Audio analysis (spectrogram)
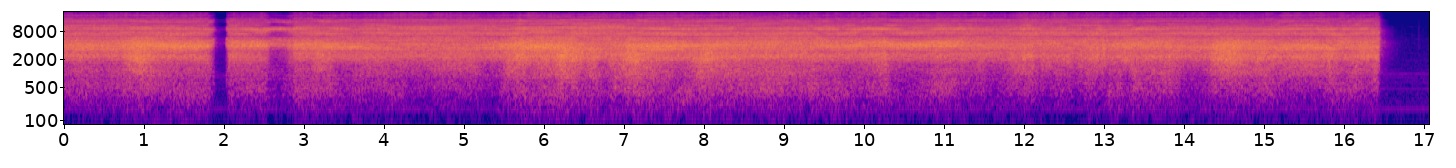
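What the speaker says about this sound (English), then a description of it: "Now let's go over and air dry it." Loud, steady hiss of compressed air blowing over a freshly plated part from a 1973 Suzuki TC125 motorcycle, close and continuous with one brief cutoff near the start before stopping abruptly at the end.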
